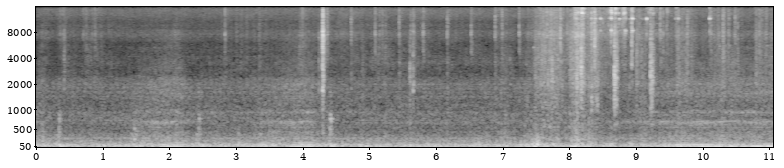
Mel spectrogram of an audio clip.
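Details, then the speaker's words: Mitsubishi Pajero Full: sharp metallic clunks from the rear when accelerating and when lifting off the throttle; owner suspects a loose nut at the end of the rear axle shaft, needing tightening. "Acelera, faz esse barulho. Tira o pé, faz esse barulho. Então é esse que é, acho, se eu não me engano, é o eixo aquele, aquela parafuso, aquela, aquele, aquela porca que fica no final do eixo"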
